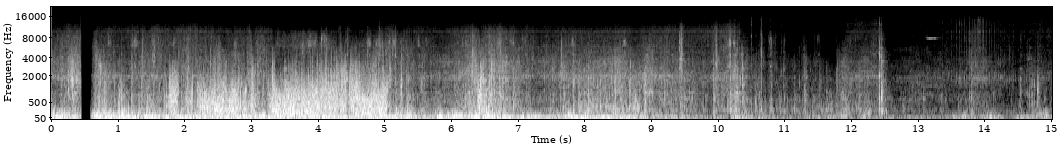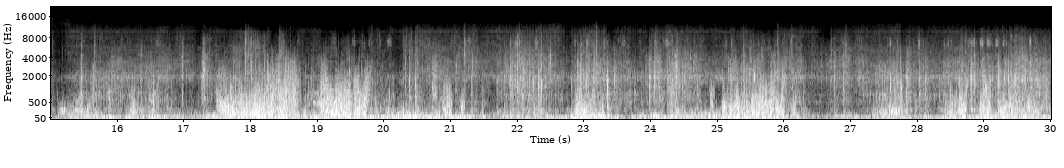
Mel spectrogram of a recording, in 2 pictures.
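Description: Wind buffeting a helmet-mounted action camera's microphone over the rumble and rattle of a mountain bike's tyres on a dirt and rock downhill trail, rising and falling with speed. It eases off to a quieter stretch about a third of the way in, then builds again, with a momentary cut-out just after the start.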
